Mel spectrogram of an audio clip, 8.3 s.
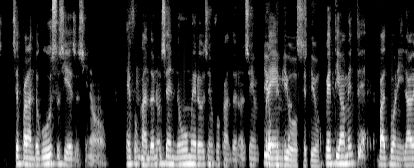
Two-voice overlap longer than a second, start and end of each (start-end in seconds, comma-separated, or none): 5.3-6.5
